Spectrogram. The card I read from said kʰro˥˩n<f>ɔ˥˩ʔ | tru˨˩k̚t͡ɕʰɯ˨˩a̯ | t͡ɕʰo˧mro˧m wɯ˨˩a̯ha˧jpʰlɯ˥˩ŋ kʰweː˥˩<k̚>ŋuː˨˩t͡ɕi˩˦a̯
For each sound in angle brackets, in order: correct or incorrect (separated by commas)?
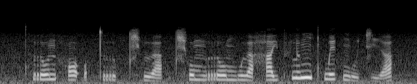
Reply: incorrect, correct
